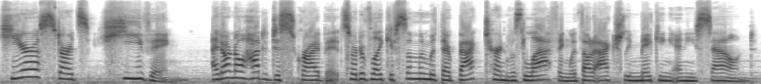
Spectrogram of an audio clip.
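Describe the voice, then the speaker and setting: A woman reads a horror story aloud for a live stream, her voice sitting at an ordinary middle pitch. She keeps a measured storytelling pace and slows down where the story grows tense. Soft music plays faintly behind her. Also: animated.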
